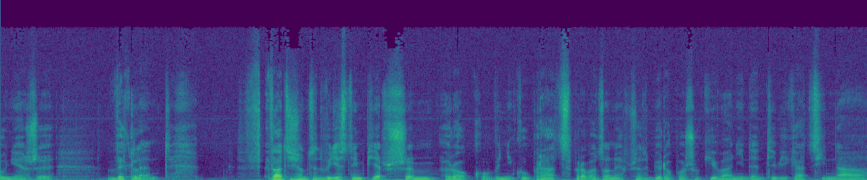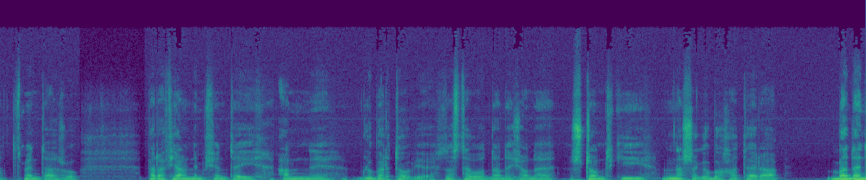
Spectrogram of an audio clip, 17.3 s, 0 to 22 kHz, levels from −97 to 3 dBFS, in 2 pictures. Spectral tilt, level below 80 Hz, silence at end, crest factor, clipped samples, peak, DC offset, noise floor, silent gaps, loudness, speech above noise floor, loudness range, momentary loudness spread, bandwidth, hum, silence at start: -4.5 dB/octave; -54 dBFS; 0 s; 24 dB; under 0.1%; -8 dBFS; 0.1%; -55 dBFS; none; -32 LUFS; 23 dB; 5 LU; 12 LU; 19 kHz; none; 0 s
